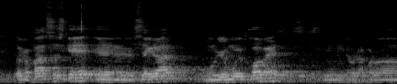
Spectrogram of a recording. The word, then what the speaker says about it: Segar: Ah, segar. Segar se pronuncia igual que es cigarro.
